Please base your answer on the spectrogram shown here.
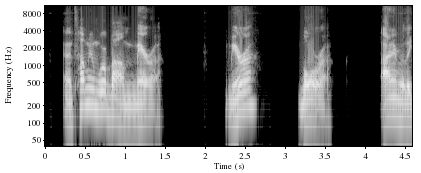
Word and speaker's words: Mara: What is it do you want with Mira? Mara. Yes. Like M-A-R-A? Mara? Doesn't matter how you spell it.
